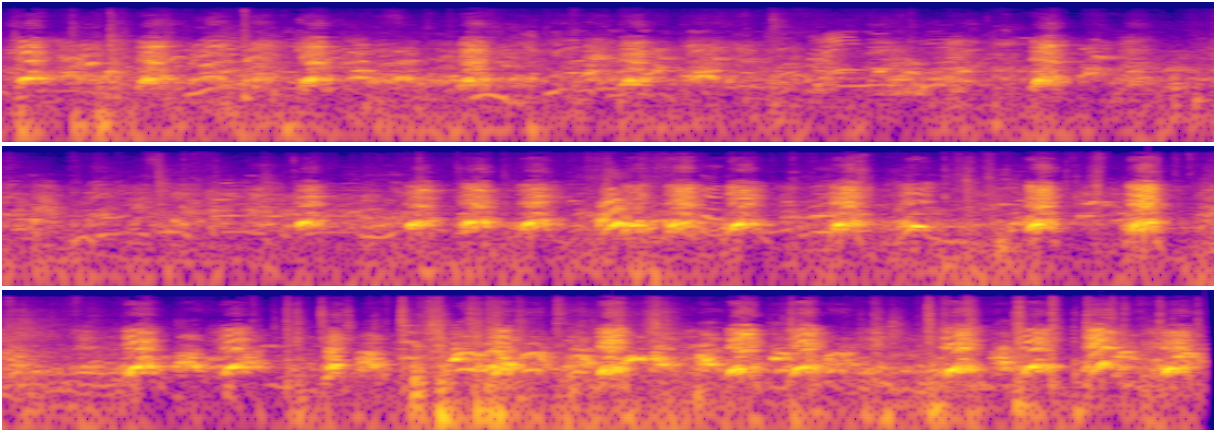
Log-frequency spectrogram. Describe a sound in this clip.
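A dog barks repeatedly and excitedly close by.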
